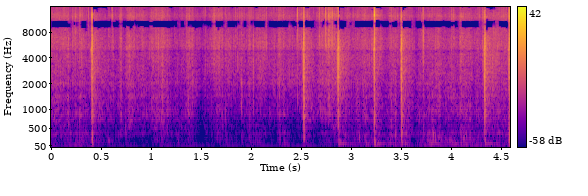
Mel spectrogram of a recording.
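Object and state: Plastic bubble wrap being popped.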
